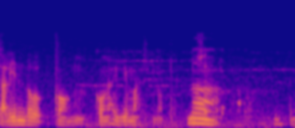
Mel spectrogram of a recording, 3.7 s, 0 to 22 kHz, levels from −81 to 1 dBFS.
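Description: Echo leak at 1.31 s, 1.72–2.38 s and 2.74–3.61 s: a faint copy trails about 0.34 s behind, louder in the last stretch. It is likely residue an echo canceller missed. A spectrogram shows the speech pattern repeated, shifted later.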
